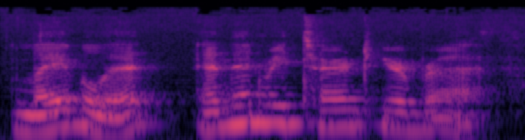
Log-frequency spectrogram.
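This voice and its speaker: A man leading a guided meditation in a calm, gentle, unhurried way, with long pauses between phrases. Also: a little high, creaky, highs cut off.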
